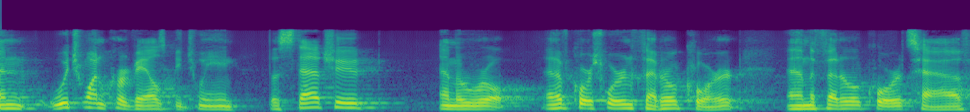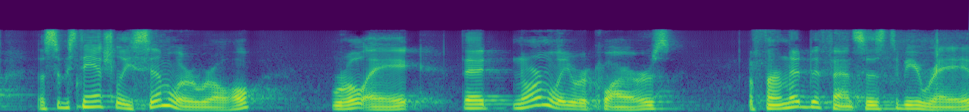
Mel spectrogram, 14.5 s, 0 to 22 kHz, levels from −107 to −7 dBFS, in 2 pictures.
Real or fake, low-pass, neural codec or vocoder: fake; 7.2 kHz; codec, 16 kHz, 2 kbps, X-Codec, HuBERT features, trained on balanced general audio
